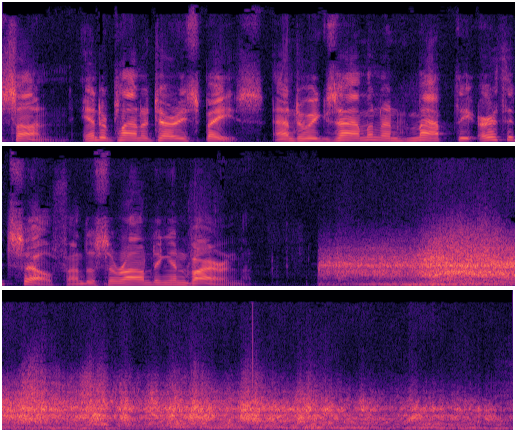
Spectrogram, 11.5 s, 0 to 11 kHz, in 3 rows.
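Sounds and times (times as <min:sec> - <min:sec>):
speech: 0:00.0 - 0:06.4
sounding rocket launch roar: 0:06.2 - 0:11.5.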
